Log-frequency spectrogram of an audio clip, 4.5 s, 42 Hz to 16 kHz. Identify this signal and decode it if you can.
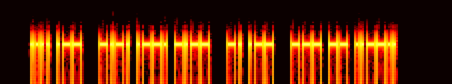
Morse code, heard as a keyed tone, about 44 wpm, 700 Hz. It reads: HW CPY NW OM?
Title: Common QSO Phrases 45wpm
